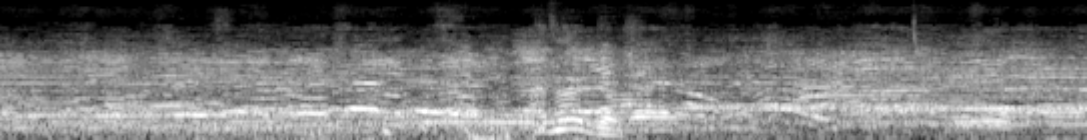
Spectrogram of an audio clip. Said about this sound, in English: That's the crowd in Miami singing happy birthday to former President Donald John Trump.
